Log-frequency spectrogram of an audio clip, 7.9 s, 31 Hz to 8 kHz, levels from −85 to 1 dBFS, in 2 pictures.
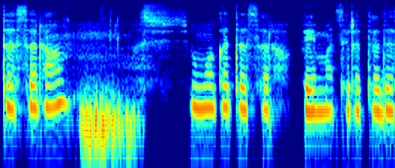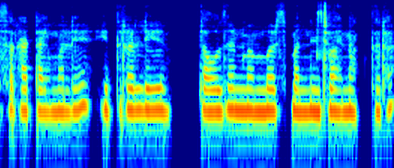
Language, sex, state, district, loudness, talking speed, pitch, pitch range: Kannada, female, Karnataka, Shimoga, -25 LUFS, 105 wpm, 210 Hz, 205-230 Hz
